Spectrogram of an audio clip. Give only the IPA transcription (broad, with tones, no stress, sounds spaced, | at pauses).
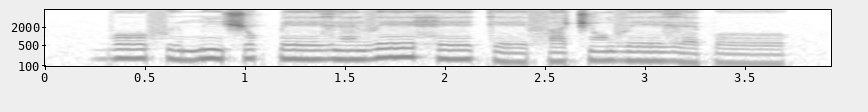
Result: b oː˧ f ɨ˨ m ĩ˦˨ ʃ o˦ k͡p eː˧ ɣ ɛ̃˧ v eː˦ h eː˧ k eː˨ f a˧ t͡ʃ ɔ̃˦ v eː˧ ɣ ɛ˨ p oː˨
